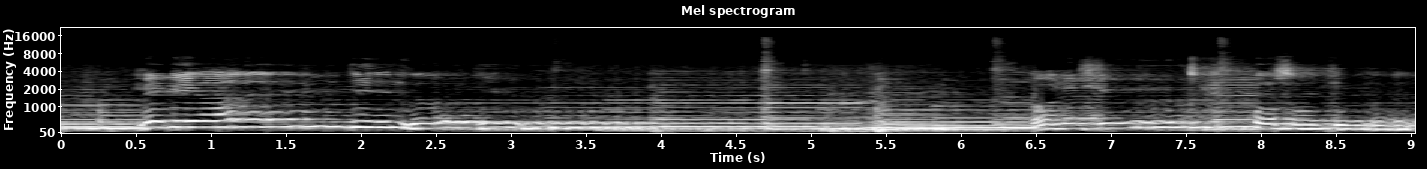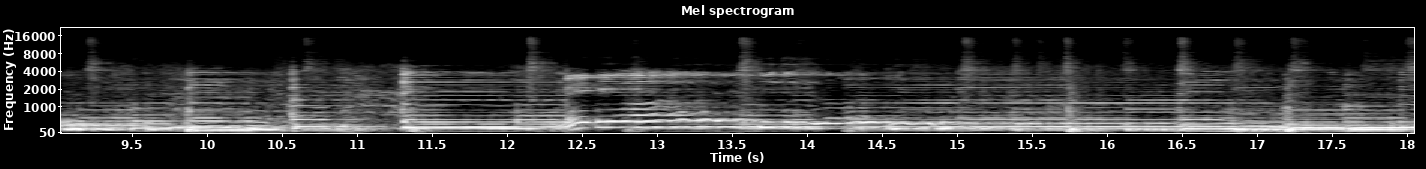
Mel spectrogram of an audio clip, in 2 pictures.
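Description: Live band playing, with acoustic and electric guitars, keyboards and drums under a male lead vocal.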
